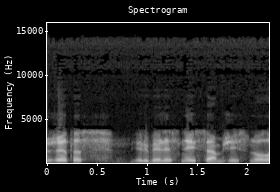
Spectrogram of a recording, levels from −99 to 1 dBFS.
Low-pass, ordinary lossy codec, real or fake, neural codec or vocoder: 14.4 kHz; MP3, 64 kbps; fake; vocoder, 44.1 kHz, 128 mel bands every 256 samples, BigVGAN v2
